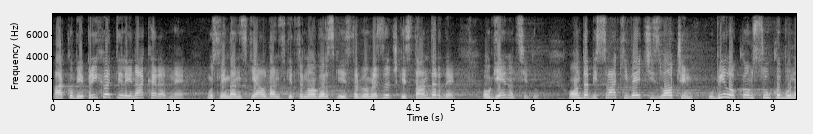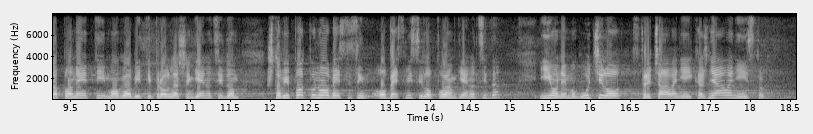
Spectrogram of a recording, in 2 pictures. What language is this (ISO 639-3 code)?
srp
